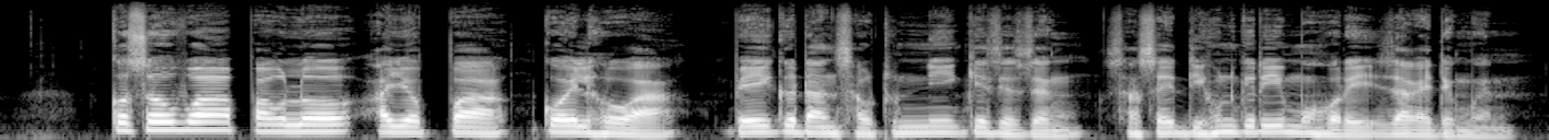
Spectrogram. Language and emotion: Bodo, neutral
